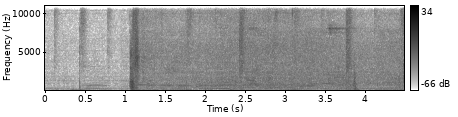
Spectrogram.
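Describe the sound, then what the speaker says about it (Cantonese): Electric window motor on an AION UT car runs steadily after a short spoken voice command inside the cabin, a low continuous whir with a brief louder bump near the start. "Open the window"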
